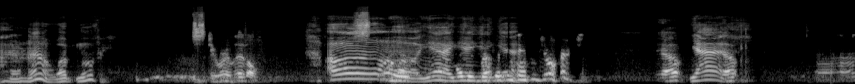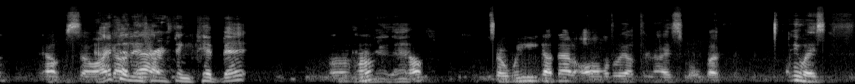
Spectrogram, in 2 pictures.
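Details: Stuttering in a male who has stuttered since childhood; it mostly went away, returned during military service and still recurs.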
